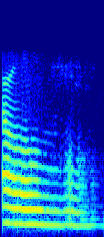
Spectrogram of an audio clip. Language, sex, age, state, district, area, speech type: Assamese, female, 30-45, Assam, Majuli, urban, conversation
